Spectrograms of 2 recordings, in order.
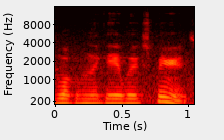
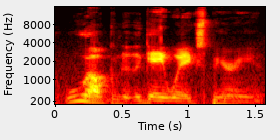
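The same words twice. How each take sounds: First: It is said in a relaxed, casual way. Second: It is said in a hyped, showy way.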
